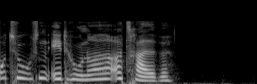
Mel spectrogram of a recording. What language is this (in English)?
Danish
